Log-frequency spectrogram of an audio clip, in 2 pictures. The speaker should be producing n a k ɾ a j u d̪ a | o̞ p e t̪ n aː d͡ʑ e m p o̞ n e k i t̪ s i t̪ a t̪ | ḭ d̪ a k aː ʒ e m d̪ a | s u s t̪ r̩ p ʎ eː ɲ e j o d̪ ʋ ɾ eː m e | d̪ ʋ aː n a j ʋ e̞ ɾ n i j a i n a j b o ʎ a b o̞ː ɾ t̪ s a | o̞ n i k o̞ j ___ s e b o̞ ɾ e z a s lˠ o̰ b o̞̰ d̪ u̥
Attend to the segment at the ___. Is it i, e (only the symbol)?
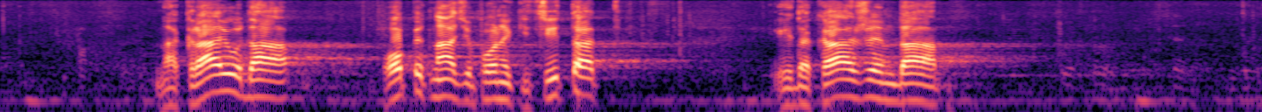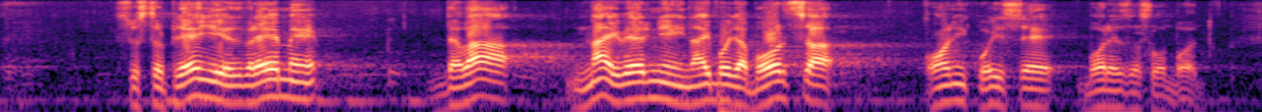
i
